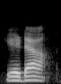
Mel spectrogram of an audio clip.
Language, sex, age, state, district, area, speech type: Kannada, female, 30-45, Karnataka, Bangalore Urban, rural, read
